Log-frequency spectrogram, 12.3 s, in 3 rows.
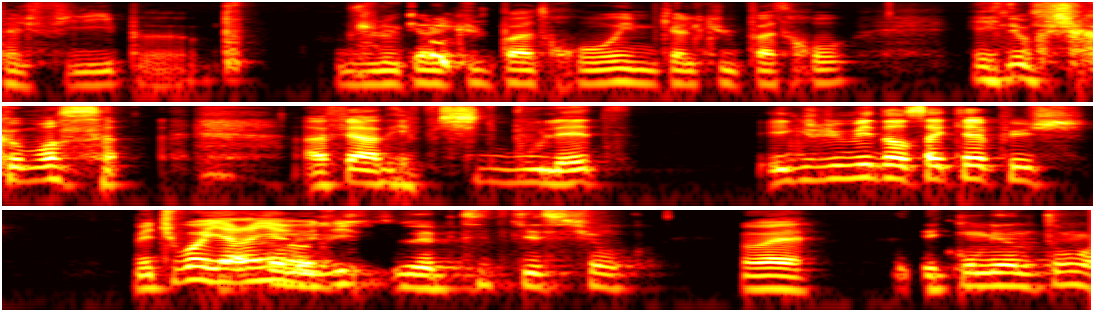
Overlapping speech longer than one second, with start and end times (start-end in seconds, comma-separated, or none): none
